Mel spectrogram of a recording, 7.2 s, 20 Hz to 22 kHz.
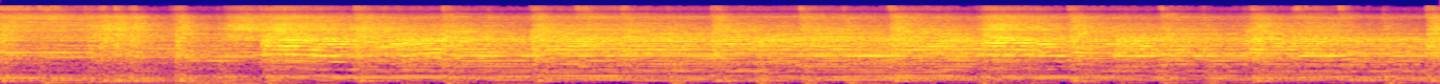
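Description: Guitar-led rock music playing from a vinyl record on a Yamaha YP-B4 belt-drive turntable, at a steady level.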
